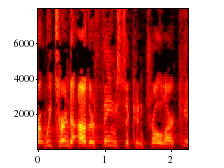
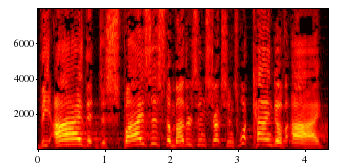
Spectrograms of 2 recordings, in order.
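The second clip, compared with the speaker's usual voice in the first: slow and louder, pushing the word eye; slow emphatic reading; 2 semitones higher, 4 dB louder than usual. Shown as a demonstration. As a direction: preach the verse word by word. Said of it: "What are we talking about here?".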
